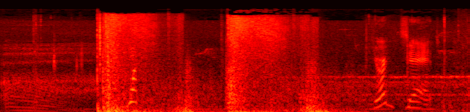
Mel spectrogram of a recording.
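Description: A laser gun fires with loud crackling blasts.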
